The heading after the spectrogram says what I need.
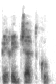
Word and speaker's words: Peretjatko: So, my name is Peretjatko, or Peretjatko, as you said, because Peretjatko, it is a French pronunciation, and Peretjatko, it is a Ukrainian one. But I'm French, and the French pronunciation is the official one, so Peretjatko.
